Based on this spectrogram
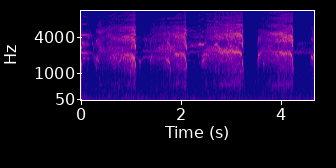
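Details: Falcons at a nest in the Barycz Valley, Poland, during feeding: four harsh, rasping screeches, each about a second long with brief pauses between, then a thin short whistle at the end.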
